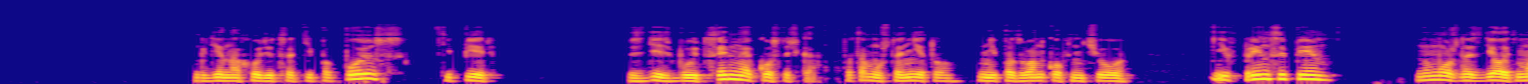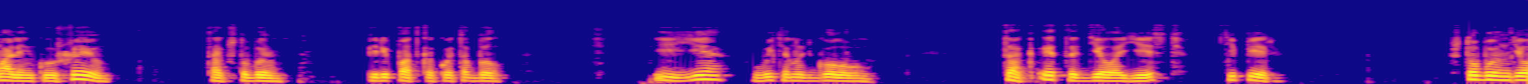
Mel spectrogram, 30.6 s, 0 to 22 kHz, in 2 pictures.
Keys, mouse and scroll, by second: 3.7 e, 13.8 e, 21.8 e, 25.4 middle click, 25.7 middle click, 29.0-29.6 scroll down 1, 29.6 middle click, 29.6-30.4 scroll down 1, 30.4 KP_1.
